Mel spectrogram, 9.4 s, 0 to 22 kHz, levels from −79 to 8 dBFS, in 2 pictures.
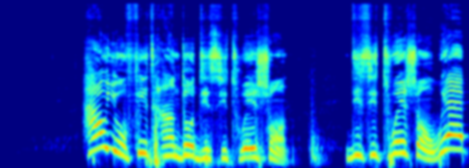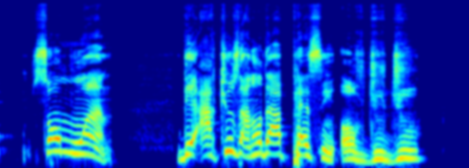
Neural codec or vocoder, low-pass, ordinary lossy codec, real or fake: none; none; none; real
